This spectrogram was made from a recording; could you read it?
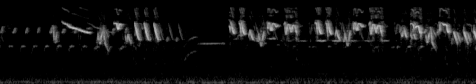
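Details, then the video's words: Training master of a yellow-fronted canary singing a long rolling song: a sweeping whistled slur and quick trill, a brief thin steady tone, then dense high chattering phrases with repeated buzzy notes running on without break. "masteran handal burung Mozambik ngeroll panjang"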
